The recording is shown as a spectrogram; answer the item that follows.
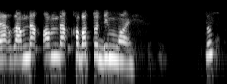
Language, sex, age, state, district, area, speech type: Assamese, female, 30-45, Assam, Nalbari, rural, conversation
